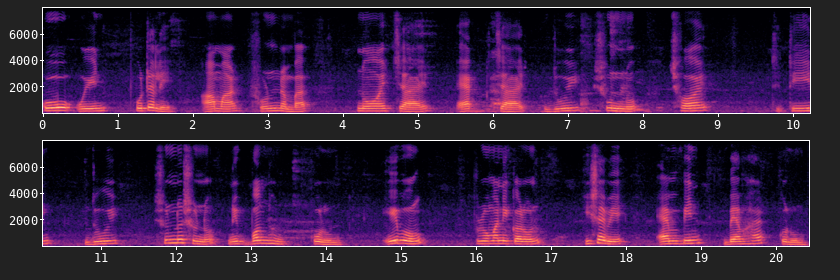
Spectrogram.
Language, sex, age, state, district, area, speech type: Bengali, female, 45-60, West Bengal, Alipurduar, rural, read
